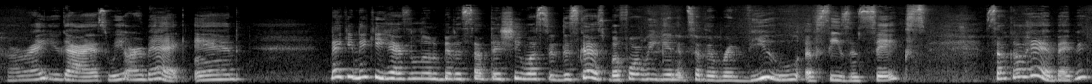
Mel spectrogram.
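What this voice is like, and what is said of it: Polished put-on customer service voice. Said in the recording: “You put on the accent when I hit the button. It's like the white lady from work comes out ... My customer service voice? ... Customer service voice”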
